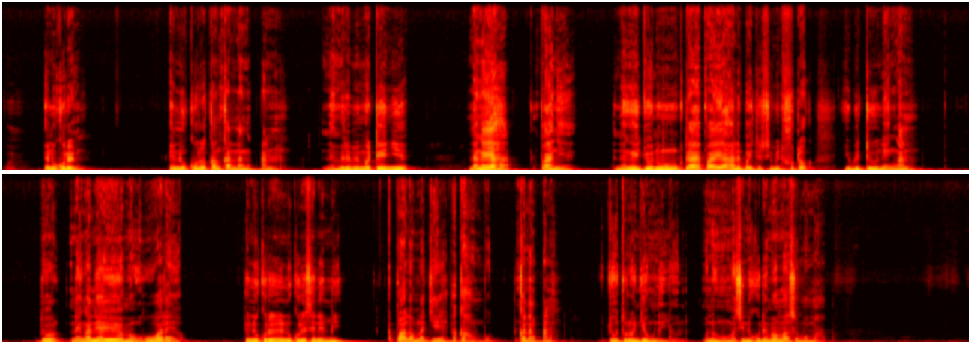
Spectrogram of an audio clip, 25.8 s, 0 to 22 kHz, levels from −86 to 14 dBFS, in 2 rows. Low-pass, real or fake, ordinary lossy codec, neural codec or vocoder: none; real; none; none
